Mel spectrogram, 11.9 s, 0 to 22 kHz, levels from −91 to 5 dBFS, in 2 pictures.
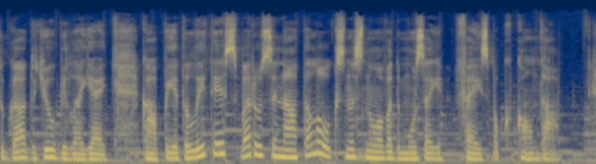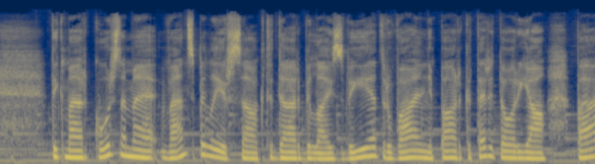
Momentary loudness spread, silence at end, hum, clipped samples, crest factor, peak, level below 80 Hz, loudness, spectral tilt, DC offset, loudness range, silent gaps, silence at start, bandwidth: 8 LU; 0 s; none; under 0.1%; 14 dB; 0 dBFS; -38 dBFS; -15 LUFS; -4 dB/octave; under 0.1%; 3 LU; none; 0 s; 16 kHz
